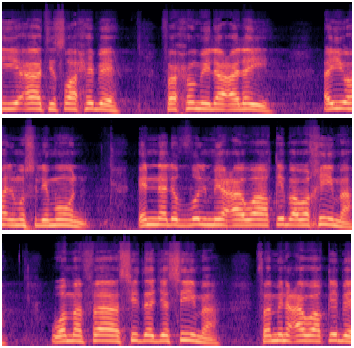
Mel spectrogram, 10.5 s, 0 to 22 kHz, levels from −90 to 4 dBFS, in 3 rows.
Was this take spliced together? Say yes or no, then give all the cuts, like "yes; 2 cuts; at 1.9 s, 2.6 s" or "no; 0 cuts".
no; 0 cuts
